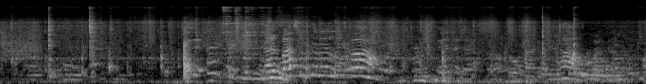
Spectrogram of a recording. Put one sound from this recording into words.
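A metal spoon clinks against a serving tray.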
